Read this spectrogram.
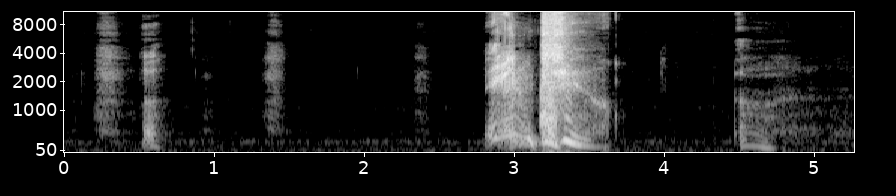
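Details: Person's deliberately induced sneezes, recorded on their birthday: sharp intakes, then a loud double sneeze and a final voiced exhalation; repeated sneezing.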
